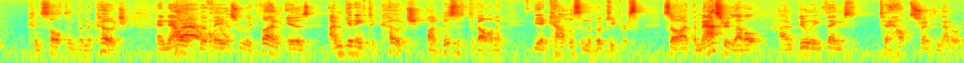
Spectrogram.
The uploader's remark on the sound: breakout session at Printavo’s July 2019 PrintHustlers Conference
